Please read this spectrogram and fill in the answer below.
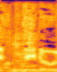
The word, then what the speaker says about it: Weiner: Anthony Weiner is how it's pronounced.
